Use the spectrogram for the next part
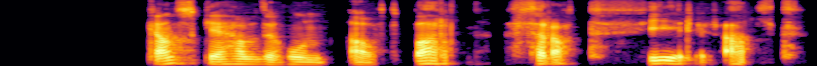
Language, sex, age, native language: Icelandic, male, 30-39, Swedish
